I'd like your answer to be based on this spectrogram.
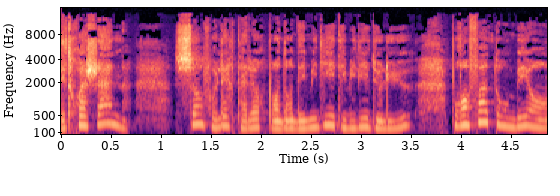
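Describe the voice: The speaker is doing plain reading aloud.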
